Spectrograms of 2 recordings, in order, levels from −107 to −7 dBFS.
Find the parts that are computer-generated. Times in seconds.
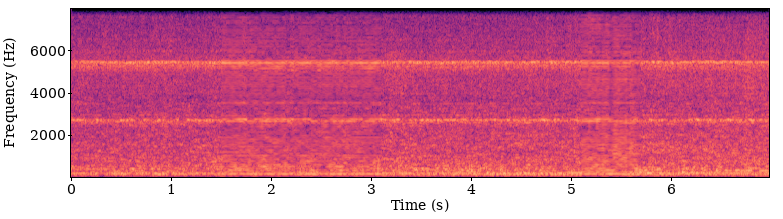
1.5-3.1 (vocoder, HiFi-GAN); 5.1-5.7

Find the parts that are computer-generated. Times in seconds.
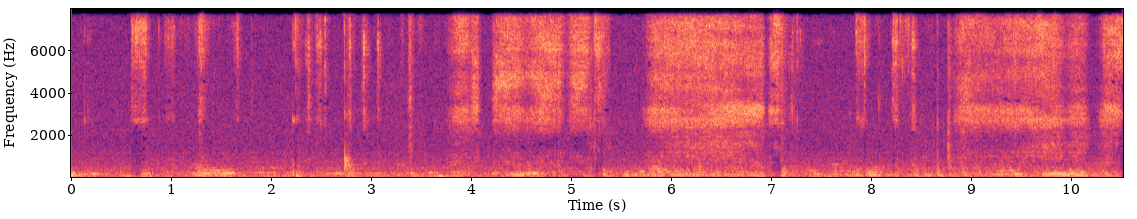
none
